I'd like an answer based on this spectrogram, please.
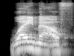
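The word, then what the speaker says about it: Weymouth: dislike there we go way mouth is pronounced like born mouth okay did I get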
